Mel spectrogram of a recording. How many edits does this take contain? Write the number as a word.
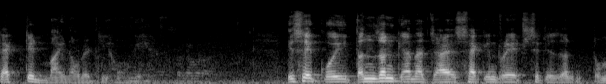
zero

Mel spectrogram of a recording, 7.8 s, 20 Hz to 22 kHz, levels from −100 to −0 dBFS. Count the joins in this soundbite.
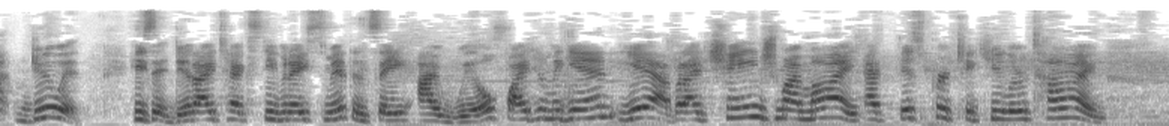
zero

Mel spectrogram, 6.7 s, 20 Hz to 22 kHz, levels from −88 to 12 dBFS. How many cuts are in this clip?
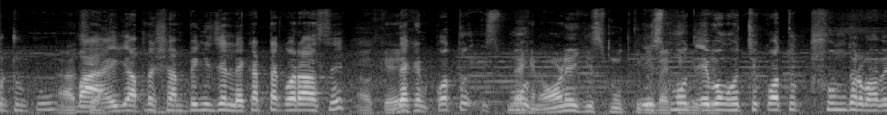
zero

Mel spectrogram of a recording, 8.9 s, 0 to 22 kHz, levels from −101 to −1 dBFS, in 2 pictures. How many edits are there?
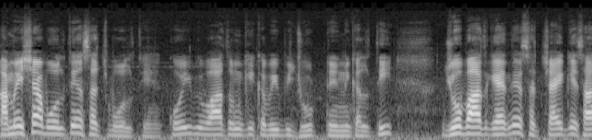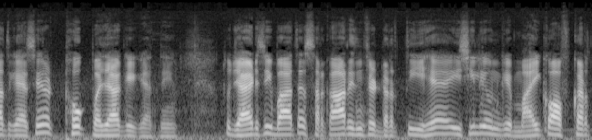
zero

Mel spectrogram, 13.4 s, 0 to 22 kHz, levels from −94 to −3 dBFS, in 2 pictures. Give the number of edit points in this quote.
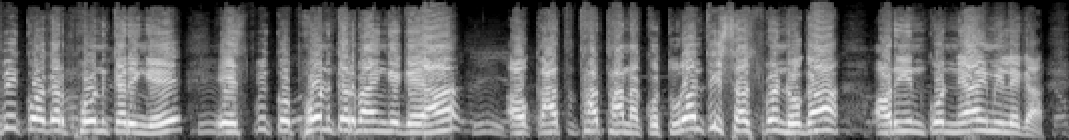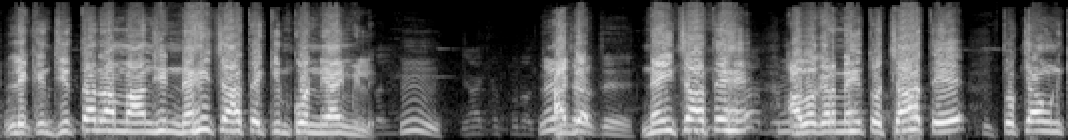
zero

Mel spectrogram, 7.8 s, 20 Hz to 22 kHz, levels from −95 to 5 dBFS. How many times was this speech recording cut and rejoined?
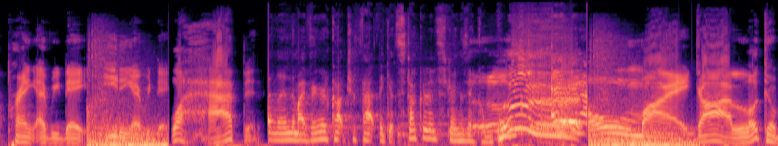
two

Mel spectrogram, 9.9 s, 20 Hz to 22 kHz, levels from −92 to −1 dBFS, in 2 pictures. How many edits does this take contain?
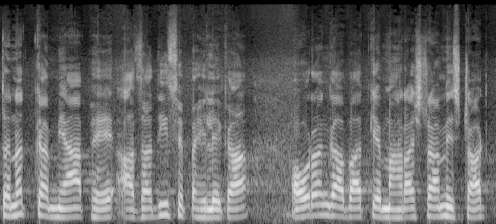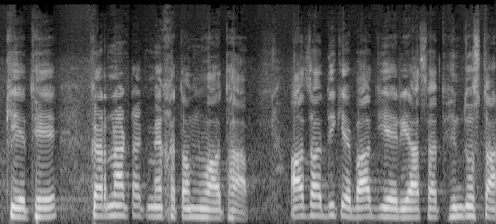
zero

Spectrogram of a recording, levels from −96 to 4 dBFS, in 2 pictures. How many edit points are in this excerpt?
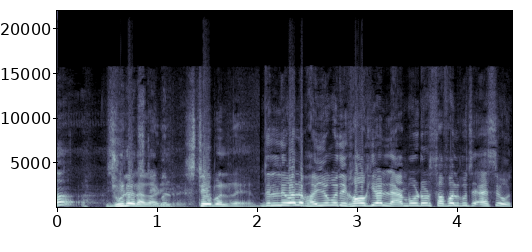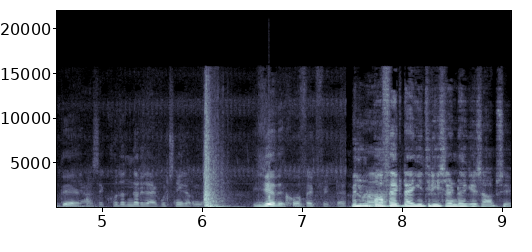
two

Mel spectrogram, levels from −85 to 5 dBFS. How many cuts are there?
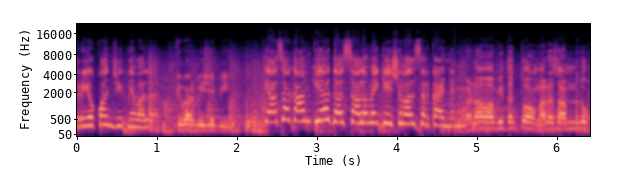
two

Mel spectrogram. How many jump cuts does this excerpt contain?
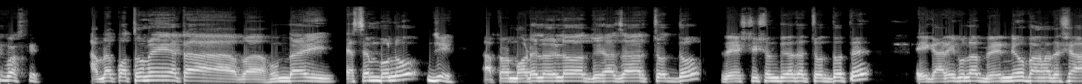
one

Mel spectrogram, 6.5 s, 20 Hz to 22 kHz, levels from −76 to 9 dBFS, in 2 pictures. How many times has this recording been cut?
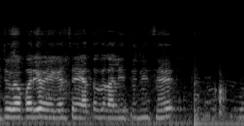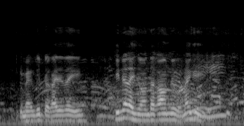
one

